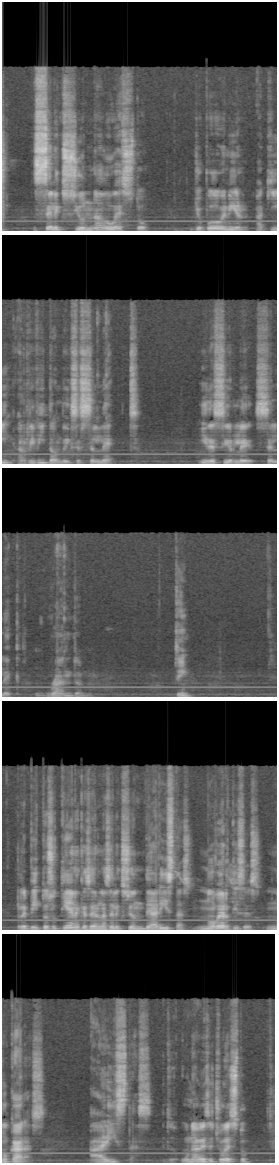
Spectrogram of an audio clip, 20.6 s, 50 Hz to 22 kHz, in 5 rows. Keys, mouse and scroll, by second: 5.6-7.1 drag, 9.1 click.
